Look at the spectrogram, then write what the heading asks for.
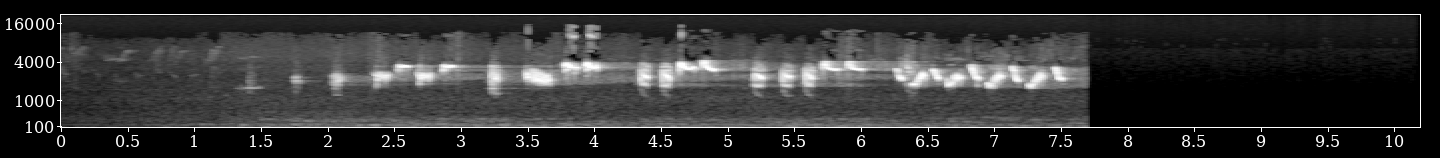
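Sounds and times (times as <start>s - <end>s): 
constant low hum: 0.0s - 7.7s
Australian reed warbler song of harsh chirps and churring notes: 0.0s - 7.8s.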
